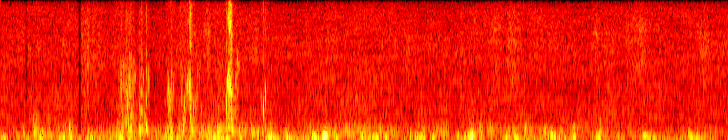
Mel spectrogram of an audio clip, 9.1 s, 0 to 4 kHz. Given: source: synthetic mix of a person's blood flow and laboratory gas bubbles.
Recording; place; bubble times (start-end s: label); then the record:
Doppler ultrasound of blood flow; subclavian vein
1.45-1.88 s: bubbles
2.06-2.19 s: bubbles
2.23-2.54 s: bubbles
2.81-3.00 s: bubbles
3.25-3.35 s: bubbles
From the record:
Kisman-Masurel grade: 222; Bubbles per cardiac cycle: several, 3 to 8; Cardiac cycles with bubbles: 10 to 50%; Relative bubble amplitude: moderate (0.250 to 0.450); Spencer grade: 2 (many but less than half of the cardiac periods contain bubble signals, singularly or in groups); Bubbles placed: anywhere in the cardiac cycle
